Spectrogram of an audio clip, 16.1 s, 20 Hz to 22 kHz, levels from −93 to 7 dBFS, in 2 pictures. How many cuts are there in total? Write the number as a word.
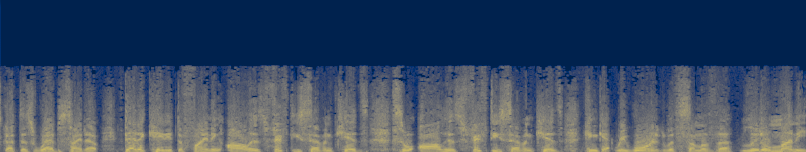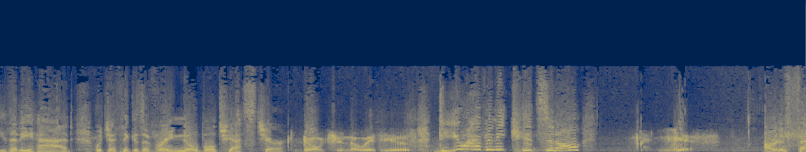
zero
